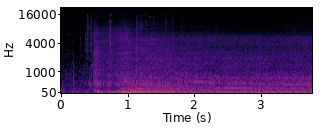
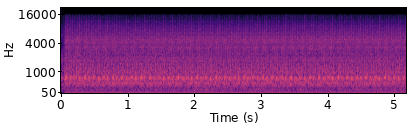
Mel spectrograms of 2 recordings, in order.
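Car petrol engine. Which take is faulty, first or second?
first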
